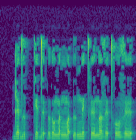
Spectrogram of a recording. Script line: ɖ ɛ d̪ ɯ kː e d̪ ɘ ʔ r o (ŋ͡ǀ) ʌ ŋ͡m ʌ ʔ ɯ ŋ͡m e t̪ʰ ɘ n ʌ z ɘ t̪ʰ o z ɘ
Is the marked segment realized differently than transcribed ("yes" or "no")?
yes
